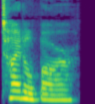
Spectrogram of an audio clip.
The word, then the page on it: title bar: American English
